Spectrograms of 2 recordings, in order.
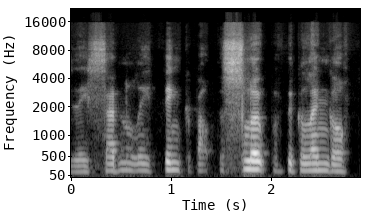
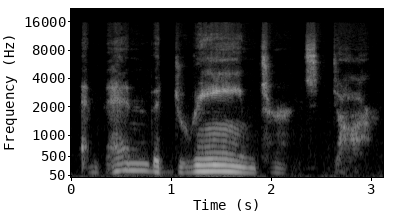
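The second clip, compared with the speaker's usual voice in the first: slow, near-whispered narration; hushed and foreboding storyteller; ominous hush; 6 semitones lower, 22 dB quieter, slower than usual. A narrator's reading. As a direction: let it sink to a dark, slow whisper. Dream turns ominous in story.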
